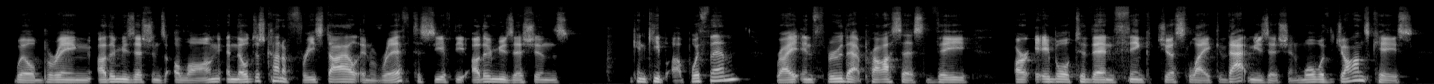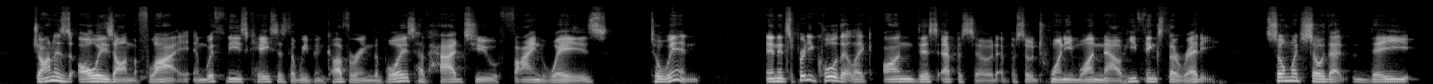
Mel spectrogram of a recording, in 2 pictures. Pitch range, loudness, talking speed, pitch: 105-130 Hz, -22 LUFS, 180 wpm, 115 Hz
